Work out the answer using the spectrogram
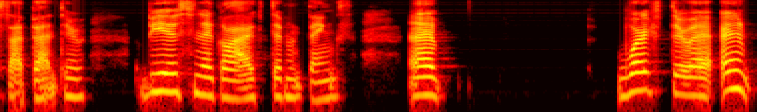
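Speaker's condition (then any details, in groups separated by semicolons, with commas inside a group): Brain injury; six and a half years since injury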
